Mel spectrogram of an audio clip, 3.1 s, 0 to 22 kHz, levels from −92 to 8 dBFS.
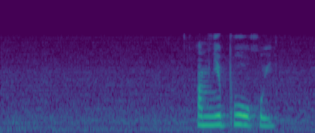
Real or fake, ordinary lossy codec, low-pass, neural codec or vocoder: real; none; none; none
